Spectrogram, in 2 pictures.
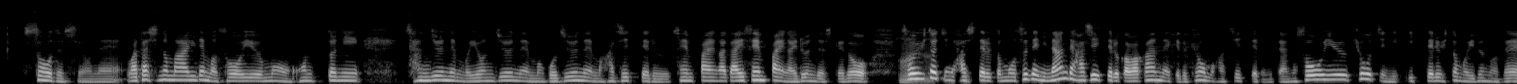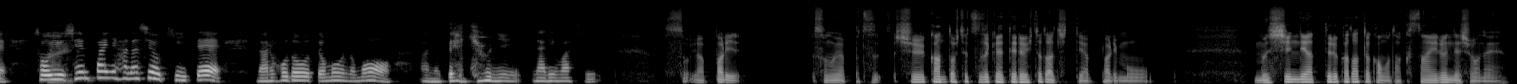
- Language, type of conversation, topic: Japanese, podcast, 運動習慣を続けるための秘訣は何ですか？
- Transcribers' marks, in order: other background noise; laughing while speaking: "勉強に"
